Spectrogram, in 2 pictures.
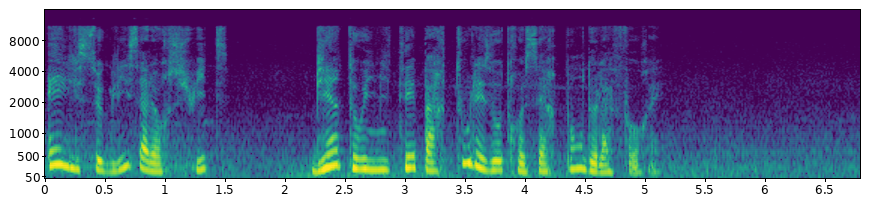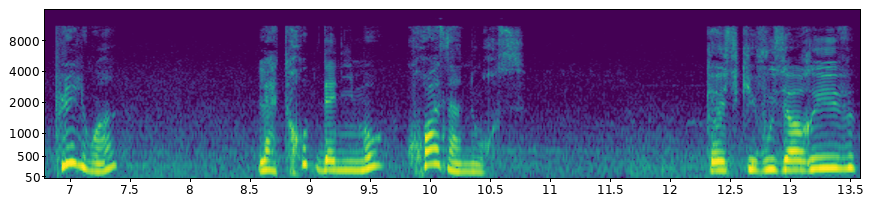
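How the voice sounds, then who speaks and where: Slow, mellow woman storyteller. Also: mid-range voice, a little hiss or hum. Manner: expressive, unhurried storytelling. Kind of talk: children's story reading.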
